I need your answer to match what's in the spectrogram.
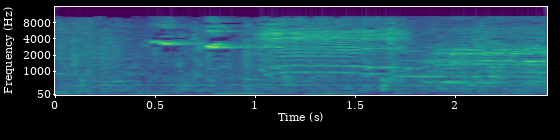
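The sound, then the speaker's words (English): A goat bleats loudly in a long, wavering cry with a strained, nasal quality, held for a couple of seconds with a few breaks in pitch. “You into goat play? What is goat play?”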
